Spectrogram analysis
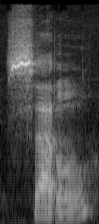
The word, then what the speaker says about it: settle: build up any pressure so when I say settle or subtle it's just a light little touch with my voice voice on and then my tongue comes back down so I don't want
